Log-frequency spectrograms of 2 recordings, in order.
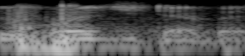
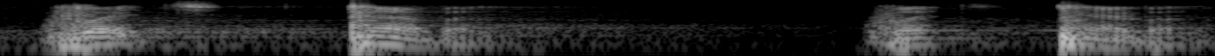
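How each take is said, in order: First: "वेजिटेबल" with a full "ji" in the middle; wrong pronunciation. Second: "वेजिटेबल" as vech-teb'l, no "ji"; correct pronunciation. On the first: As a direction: say "वेजिटेबल" as ve-ji-tay-bal. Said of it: "ना कि वेजिटेबल है". ("वेजिटेबल", बीच में पूरा "जि") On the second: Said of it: "इसको अलग-अलग पढ़ेंगे". ("वेजिटेबल" को "वेज-टेबल" की तरह) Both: Shown as a demonstration.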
